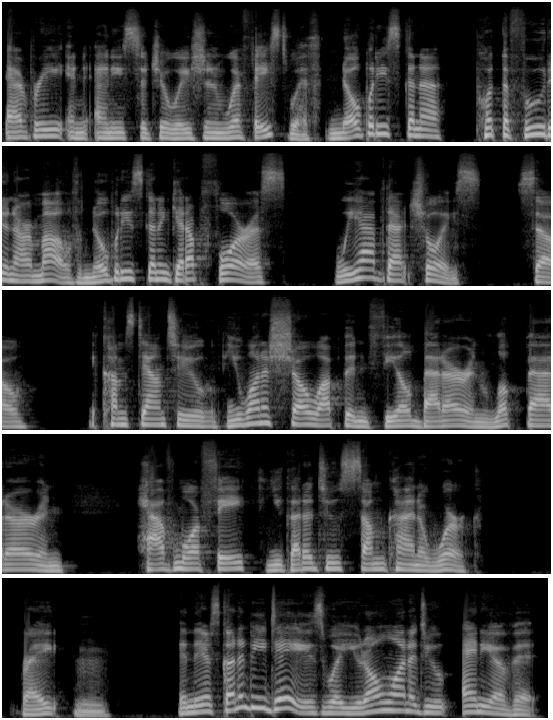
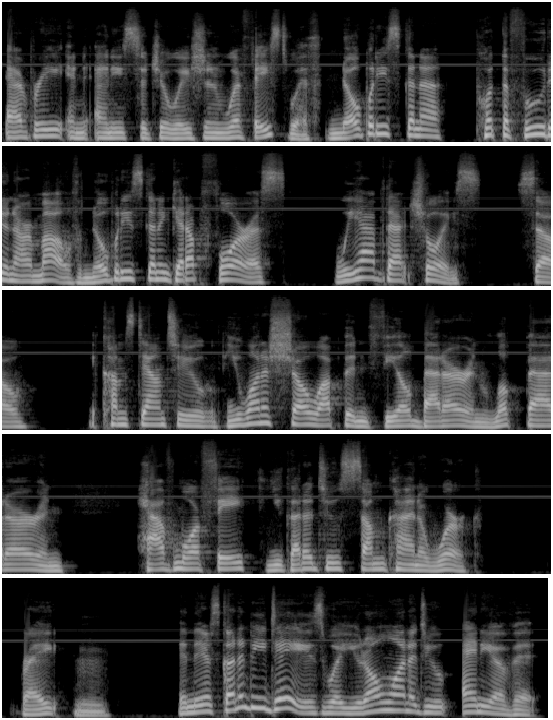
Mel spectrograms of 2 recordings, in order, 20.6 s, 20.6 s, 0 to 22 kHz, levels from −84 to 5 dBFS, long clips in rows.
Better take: first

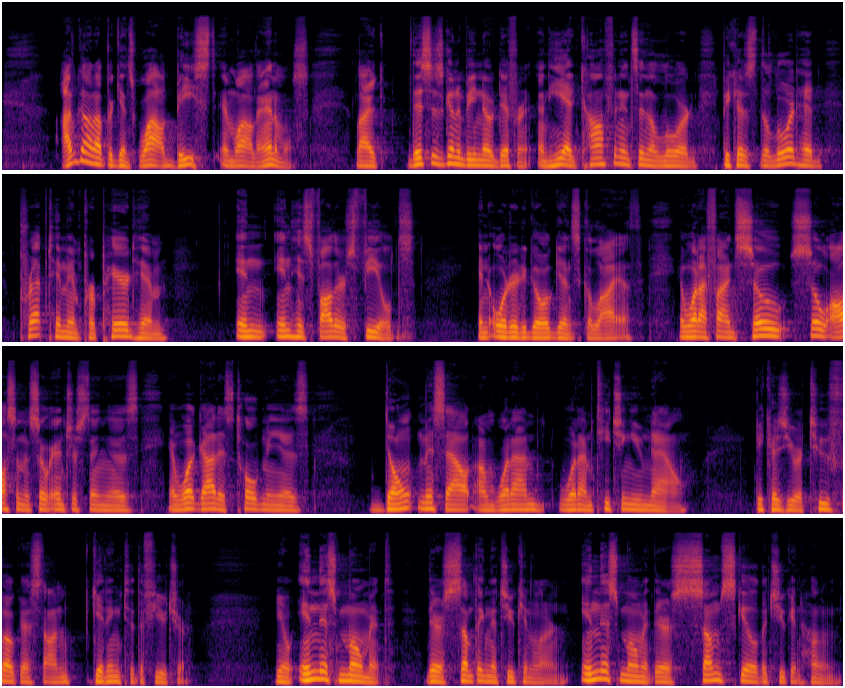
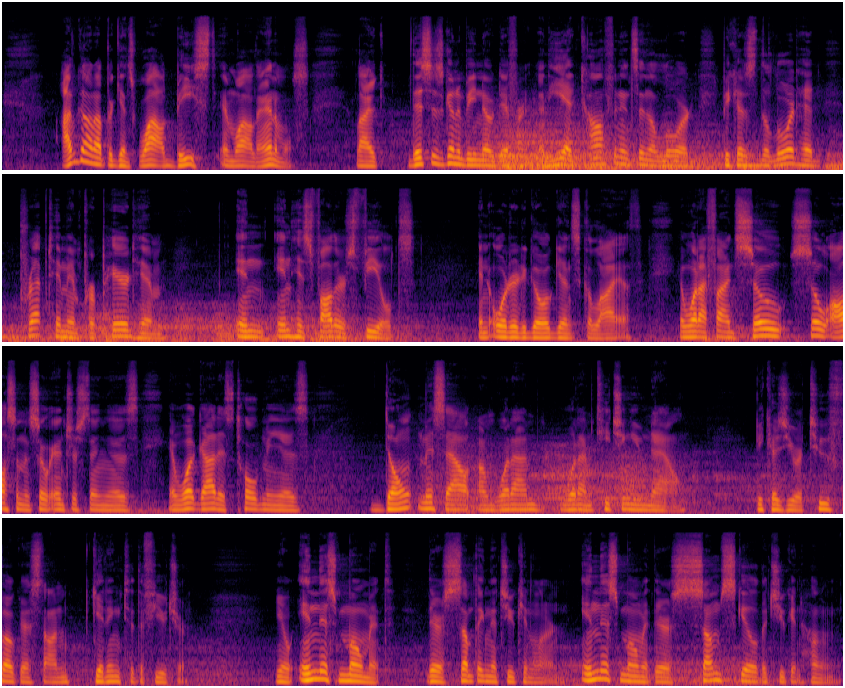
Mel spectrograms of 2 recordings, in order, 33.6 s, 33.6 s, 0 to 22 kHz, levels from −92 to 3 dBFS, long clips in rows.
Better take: first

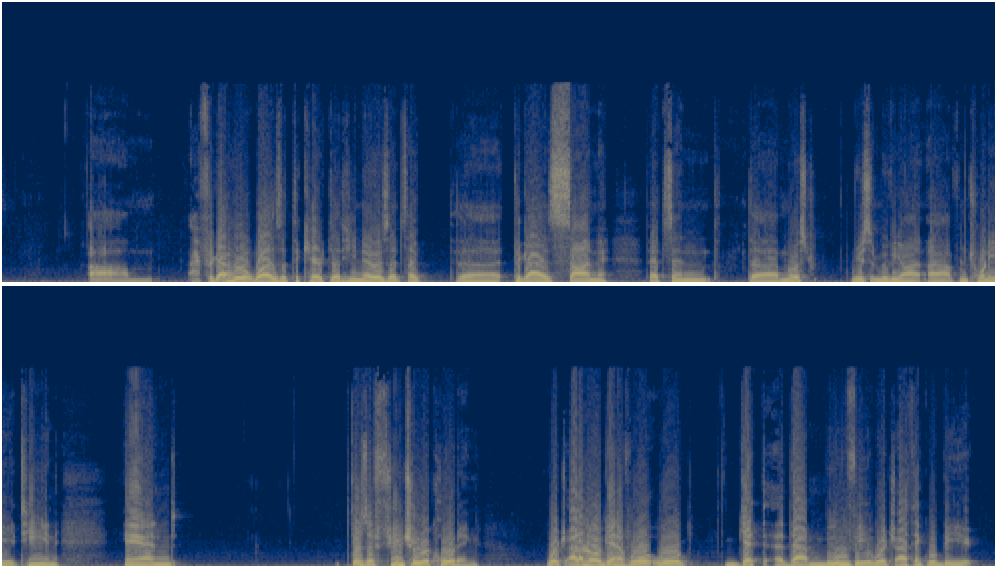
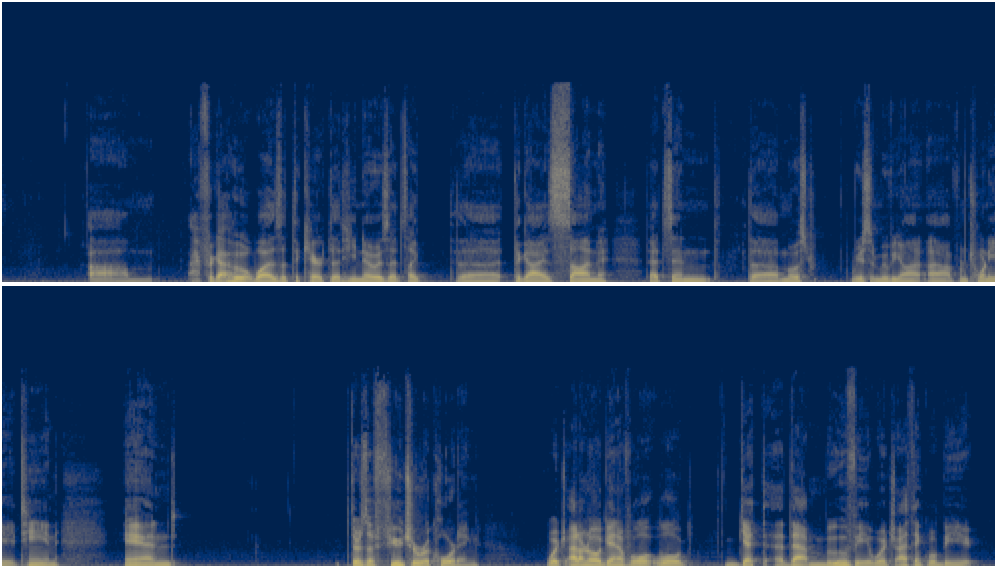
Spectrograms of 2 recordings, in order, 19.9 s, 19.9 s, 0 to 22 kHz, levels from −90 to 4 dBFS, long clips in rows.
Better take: second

